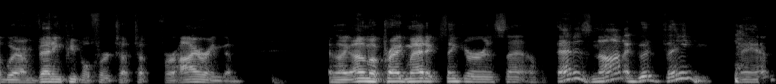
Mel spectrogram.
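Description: A man with a husky, breathy edge to his voice, talking casually on a podcast. He rants with emphatic, profane energy and hammers his points home. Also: fairly low pitch, a bit bright. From Indonesia, to American parents. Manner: emphatic, profane, fired-up ranting.

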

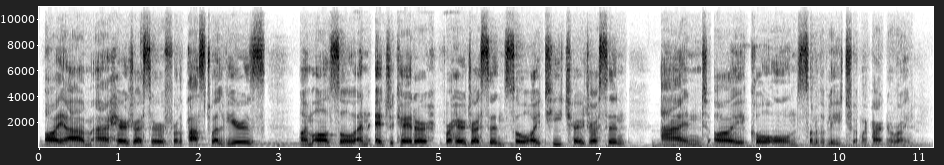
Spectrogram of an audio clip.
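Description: An earnest young man tells his story in a reassuring, sincere way, pausing now and then on a filler. His voice sits at an ordinary middle pitch, picked up close on a lapel mic. Soft music plays faintly underneath. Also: level tone. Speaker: hairdresser giving a clinic testimonial. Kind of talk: interview testimonial. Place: hair salon, indoors.

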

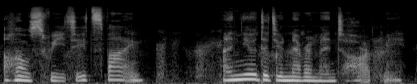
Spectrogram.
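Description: A woman playing an affectionate, teasing lamia girlfriend in an ASMR roleplay, soft and cooing, often slipping into whispers. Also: on the low side, fairly even intonation, normal speed, vocal fry, slight background noise. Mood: soothing, tender.

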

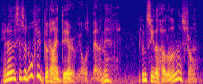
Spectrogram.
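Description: An actor with a British accent playing an urbane, composed gentleman detective in a radio drama, polite, clipped and assured. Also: huge pitch swings, rapid-fire, highs cut off. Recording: rumbly, noisy old radio recording.

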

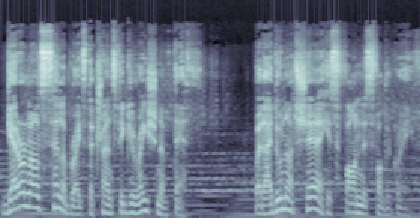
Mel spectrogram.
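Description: A man's voice: mid-range voice, very animated, moderate pace, natural voice. Man playing a solemn medieval vampire mentor over music. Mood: grave. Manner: solemn archaic speech. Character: grave, stern medieval male vampire mentor-warrior. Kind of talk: theatrical video game acting.

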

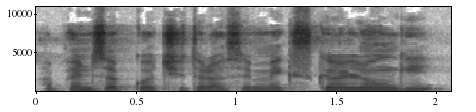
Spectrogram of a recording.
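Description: A woman, hosting a cooking channel and calmly narrating a recipe step by step. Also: on the high side, fast talker. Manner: calm step-by-step instruction.

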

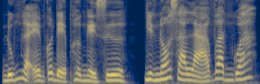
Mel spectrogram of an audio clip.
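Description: A man voicing a devoted, gently regretful husband in a cartoon, soft and sincere. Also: high voice, animated, moderate pace, no room sound. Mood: tender, regretful. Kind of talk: Vietnamese cartoon voice acting.

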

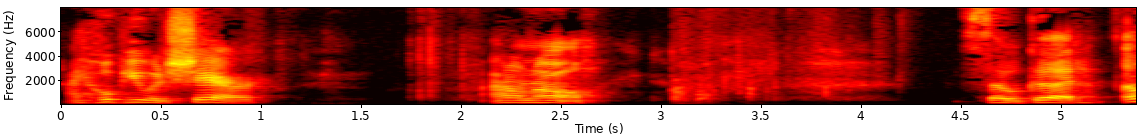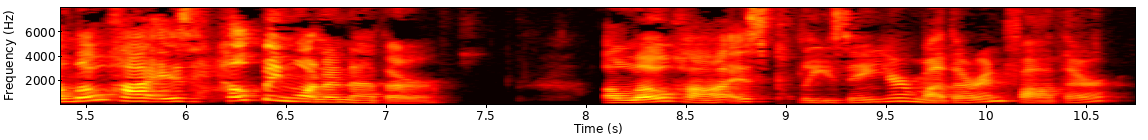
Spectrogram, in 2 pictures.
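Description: A woman in her thirties hosting a storytime for young children, reading aloud and chatting in an expressive, exclamatory way. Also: medium pitch, unhurried, pauses often. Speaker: children's librarian and storytime host. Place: living room at home.

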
